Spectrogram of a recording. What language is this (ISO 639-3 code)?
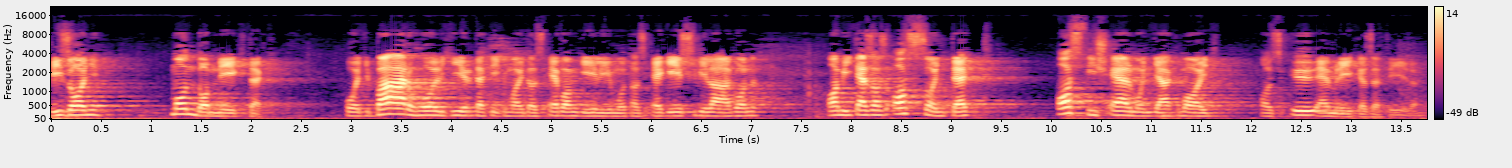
hun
